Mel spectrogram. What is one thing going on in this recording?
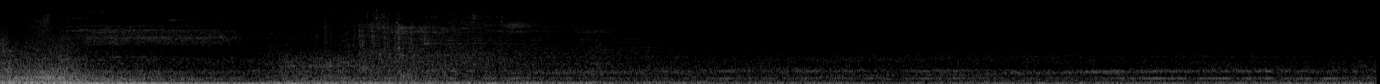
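A triumphant game fanfare swells and then settles into a soft, sustained tone.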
